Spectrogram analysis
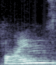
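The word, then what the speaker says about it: Fiennes: I'm reliably informed that his name is pronounced finds Peter finds which I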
